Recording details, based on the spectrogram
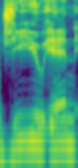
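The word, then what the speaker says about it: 軍: In Gun in Japan, it means like army or group. So it's pronounced Gun here.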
